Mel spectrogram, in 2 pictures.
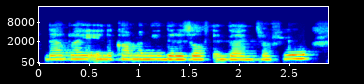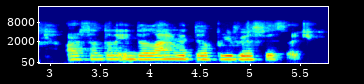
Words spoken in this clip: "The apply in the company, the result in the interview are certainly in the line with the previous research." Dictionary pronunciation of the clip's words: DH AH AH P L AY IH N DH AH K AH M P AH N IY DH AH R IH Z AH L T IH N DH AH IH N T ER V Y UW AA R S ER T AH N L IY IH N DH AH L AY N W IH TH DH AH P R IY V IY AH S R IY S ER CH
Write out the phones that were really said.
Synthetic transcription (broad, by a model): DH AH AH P L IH IH N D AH K AH M P AH N IY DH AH R IH Z AH L T IH N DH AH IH N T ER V Y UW AA R S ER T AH L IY IH N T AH L AY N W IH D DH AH P R IY V IY AH S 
